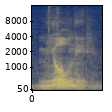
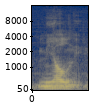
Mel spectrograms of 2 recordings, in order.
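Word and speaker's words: Mjölnir: little name okay so the way you pronounce Mjolnir is actually this is very important guys this is mule need me Olynyk or a mutiny if you want that's a different dialect and force leitner it's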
